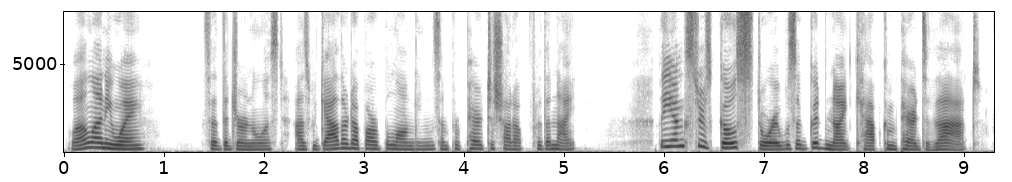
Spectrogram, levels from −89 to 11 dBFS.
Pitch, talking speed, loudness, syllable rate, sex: 210 Hz, 200 wpm, -21 LUFS, 5.9 syllables/s, female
